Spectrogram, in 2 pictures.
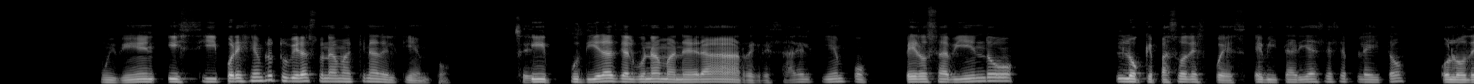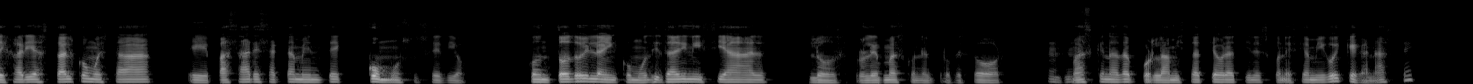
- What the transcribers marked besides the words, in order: other background noise
- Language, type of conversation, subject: Spanish, podcast, ¿Alguna vez un error te llevó a algo mejor?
